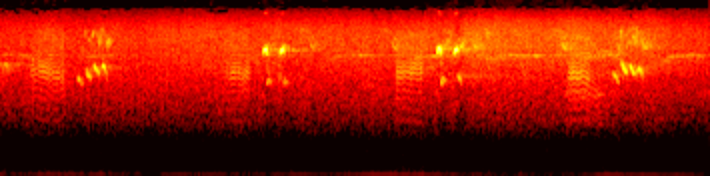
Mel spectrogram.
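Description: bird, bird song

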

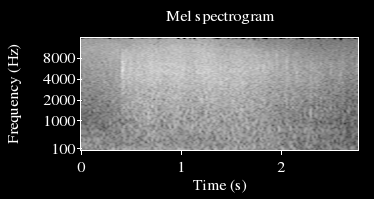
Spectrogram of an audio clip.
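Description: nature, stormy sea waves crashing

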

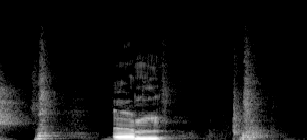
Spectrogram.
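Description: animal, dogs barking

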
